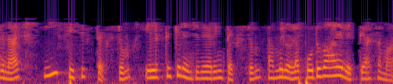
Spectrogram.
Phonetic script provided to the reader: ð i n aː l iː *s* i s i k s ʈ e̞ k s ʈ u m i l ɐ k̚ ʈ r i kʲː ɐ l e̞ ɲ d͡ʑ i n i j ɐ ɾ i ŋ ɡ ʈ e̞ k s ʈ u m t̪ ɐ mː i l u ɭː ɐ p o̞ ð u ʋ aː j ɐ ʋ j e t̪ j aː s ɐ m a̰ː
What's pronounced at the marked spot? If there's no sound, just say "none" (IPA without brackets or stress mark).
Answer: f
